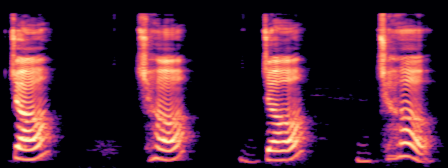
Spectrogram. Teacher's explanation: এগুলো তালুতে গিয়ে বাধা পাচ্ছে, জিভটা তালুতে গিয়ে লাগছে, ফলে বাধার সৃষ্টি হচ্ছে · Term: তালু স্পৃষ্ট ব্যঞ্জন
